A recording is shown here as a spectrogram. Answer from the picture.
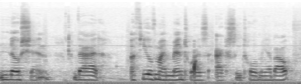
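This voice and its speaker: A woman talks in a room with audible echo. Noticeable background noise runs underneath. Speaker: vlogger. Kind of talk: casual vlog chat.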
